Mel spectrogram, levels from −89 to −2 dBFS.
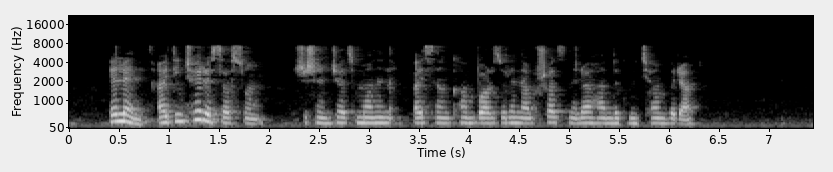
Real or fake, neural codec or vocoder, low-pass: real; none; 7.2 kHz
